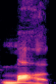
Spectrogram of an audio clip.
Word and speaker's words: Mahat: Mahat.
